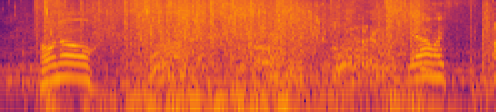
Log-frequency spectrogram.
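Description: A weapon fires with a roaring, crackling blast.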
